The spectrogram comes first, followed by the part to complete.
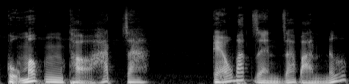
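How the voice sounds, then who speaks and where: A man's voice: low voice, wildly swooping pitch, unhurried, slightly rough, dry recording. A man narrating a horror story in a dramatic, suspenseful way.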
